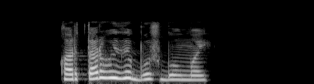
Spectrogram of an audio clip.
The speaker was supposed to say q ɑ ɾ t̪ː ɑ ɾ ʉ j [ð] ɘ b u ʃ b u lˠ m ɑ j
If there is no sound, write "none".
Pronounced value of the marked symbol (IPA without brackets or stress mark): ð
